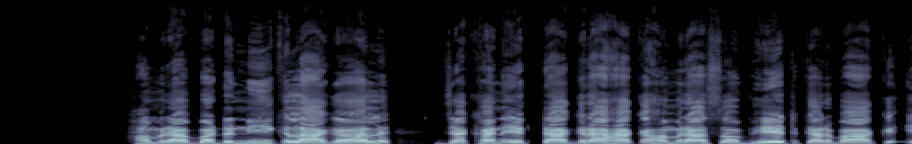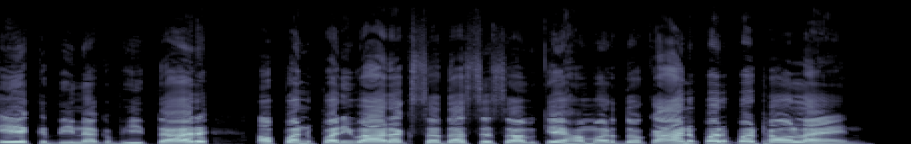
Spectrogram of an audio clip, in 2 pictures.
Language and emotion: Maithili, happy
